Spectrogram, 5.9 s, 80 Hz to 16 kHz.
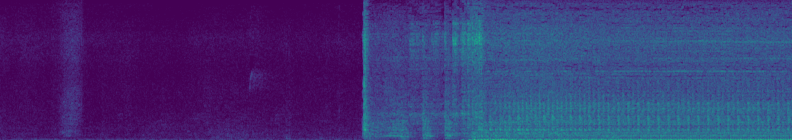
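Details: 2011 Subaru STi cold-morning start after being moved and shut off during warm-up enrichment: brief crank, then a rough idle with a steady knock, likely from a fuel-loaded cylinder pulling timing and clearing with revs; rod knock if it doesn't improve.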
